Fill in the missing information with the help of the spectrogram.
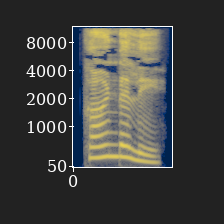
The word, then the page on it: ಕಾಂಡಲೆ: Kannada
